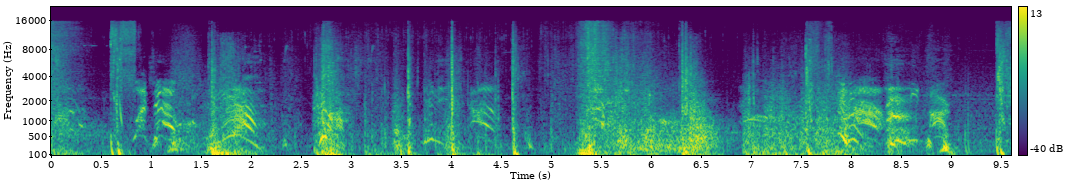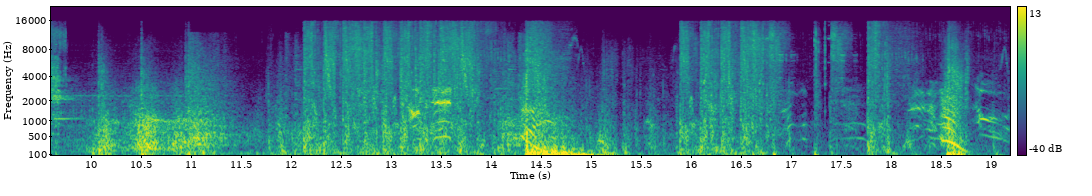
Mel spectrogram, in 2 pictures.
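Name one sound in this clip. Men shout during a fight.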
